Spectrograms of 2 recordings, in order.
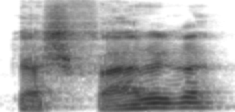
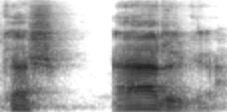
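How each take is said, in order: First: The second word begins with an F sound. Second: The second word begins with a vowel. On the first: The speaker calls it wrong. "you wouldn't call it Cash Farige" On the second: The speaker calls it right. "you would call it Cash Arige, because F H you never pronounce"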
